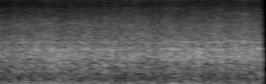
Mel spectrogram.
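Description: A heavy truck engine rumbles as it passes close by.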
